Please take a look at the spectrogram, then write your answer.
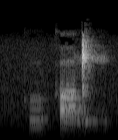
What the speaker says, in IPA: kʰ u kʰ ɒ ŋ͡ǁ i

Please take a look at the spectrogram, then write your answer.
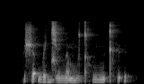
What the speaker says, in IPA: ʃ ä˦ ʔ w ɛ˦ d͡ʑ e˨ ɪ̯ n ä̰˦˨ m u˨ tʰ u˦ m ḭ˦˨ kʰ ɪ˦ ʔ

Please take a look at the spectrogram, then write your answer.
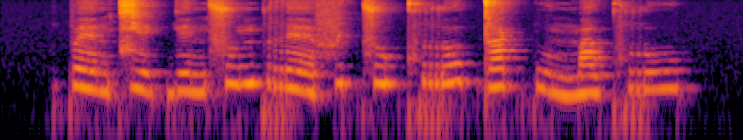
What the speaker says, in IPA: p ɛː˨˩ n t͡ɕ eː˨˩ k̚ j e˩˦ n s u˦˥ n p r ɛː˨˩ f i˥˩ t̚ s u˦˥ ʔ kʰ r oː˥˩ p̚ d aː˦˥ k̚ p u˨˩ n m a˧ w kʰ r uː˦˥ p̚

